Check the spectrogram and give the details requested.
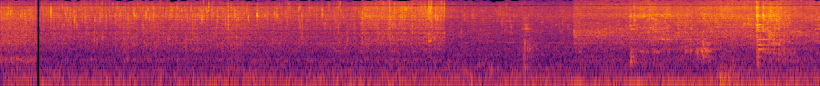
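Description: Raw chicken pieces sizzling as they are tipped into hot spiced oil in a kadai over a wood fire, a steady frying hiss. Towards the end a metal spatula stirs them, adding sharp scrapes and clicks against the pan.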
